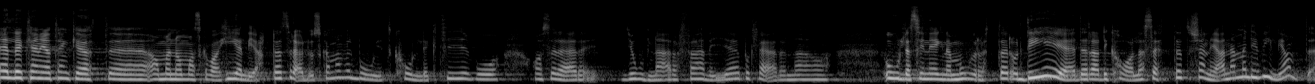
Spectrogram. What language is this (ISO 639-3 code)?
swe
